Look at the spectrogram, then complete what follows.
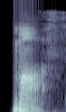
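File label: "moth", American English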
